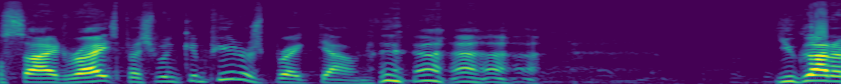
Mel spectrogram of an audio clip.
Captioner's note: laughs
